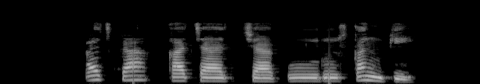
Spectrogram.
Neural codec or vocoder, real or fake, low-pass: none; real; 7.2 kHz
